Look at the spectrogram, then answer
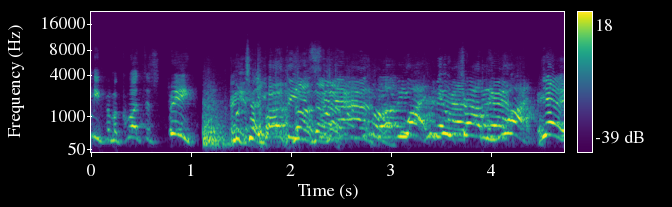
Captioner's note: men arguing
